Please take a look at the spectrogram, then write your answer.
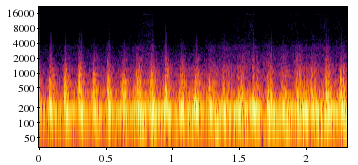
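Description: A helicopter flies overhead, its rotor beating in a steady, rapid thumping rhythm with a deep droning hum underneath, loud and holding constant the whole time, with no voices.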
